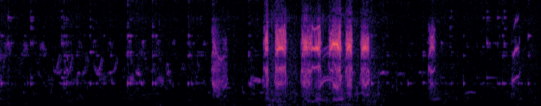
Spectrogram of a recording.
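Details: Large woodshrike at a nest crowded with many chicks: a burst of harsh, hissing, high-pitched pulsed calls in quick succession midway, with faint scattered ticking notes before and after.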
